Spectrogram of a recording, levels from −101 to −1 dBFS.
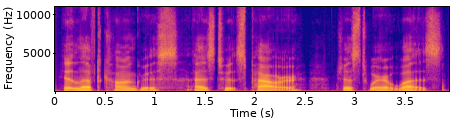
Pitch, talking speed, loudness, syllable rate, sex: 115 Hz, 165 wpm, -20 LUFS, 4.2 syllables/s, male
